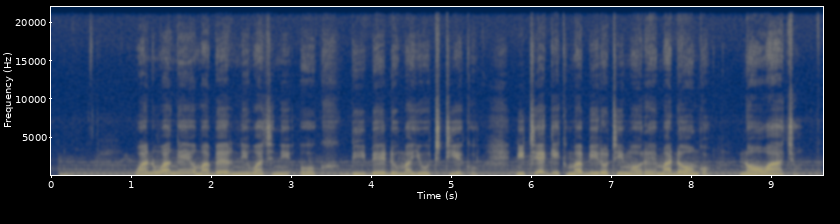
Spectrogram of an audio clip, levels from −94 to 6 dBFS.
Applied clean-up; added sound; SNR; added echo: none; Organ; 14 dB; none.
